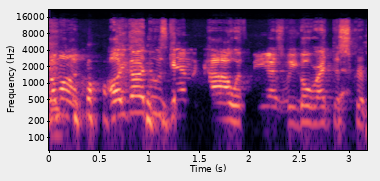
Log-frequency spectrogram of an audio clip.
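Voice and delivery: casual, friendly put-on Boston accent. Act out one friend urging his best friend to come write the script, in a put-on Boston accent. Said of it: "You gotta do it with the Boston accent".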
